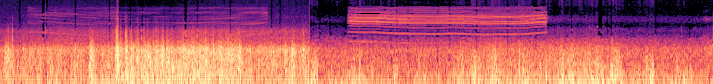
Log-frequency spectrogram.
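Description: Wind rushing over the microphone in paraglider flight, heavy for the first four seconds or so and calmer after. About five seconds in, the paragliding variometer sounds a steady high electronic tone for about three seconds.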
